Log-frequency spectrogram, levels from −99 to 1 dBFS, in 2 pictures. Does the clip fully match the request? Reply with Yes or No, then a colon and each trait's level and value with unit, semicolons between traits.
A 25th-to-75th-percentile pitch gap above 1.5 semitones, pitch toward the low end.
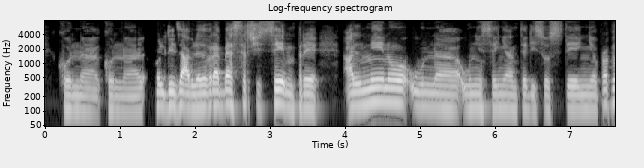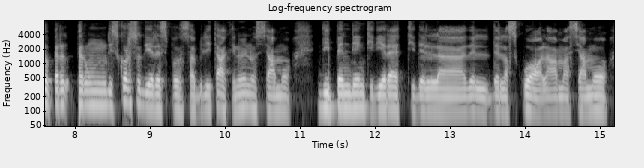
Yes: average, 2.7 semitones; low, 110 Hz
